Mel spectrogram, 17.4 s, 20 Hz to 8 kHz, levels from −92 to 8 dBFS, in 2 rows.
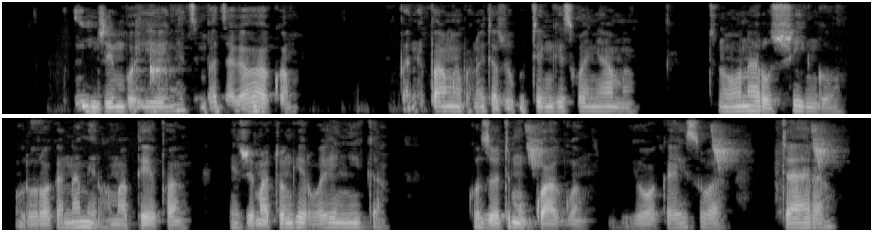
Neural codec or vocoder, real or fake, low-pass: none; real; 7.2 kHz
